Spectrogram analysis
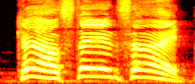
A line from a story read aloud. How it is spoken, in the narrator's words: I yelled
